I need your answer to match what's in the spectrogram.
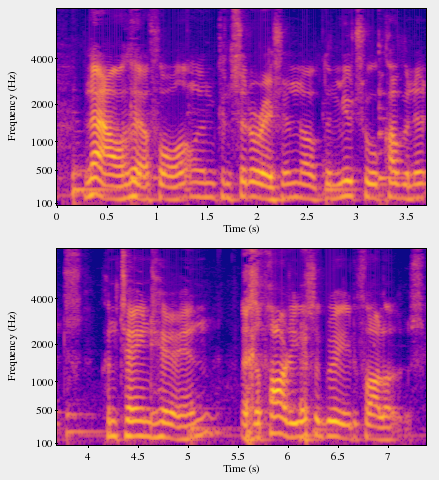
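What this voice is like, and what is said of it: Put-on British accent. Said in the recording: “I should do, like, a British accent since I'm reading a document ... it's actually kind of hard to do”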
